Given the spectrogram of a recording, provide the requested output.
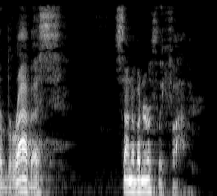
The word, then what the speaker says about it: Barabbas: What does Barabbas mean? Or let me pronounce it like the Hebrew would. Bar-Abbas. Son of Abba.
